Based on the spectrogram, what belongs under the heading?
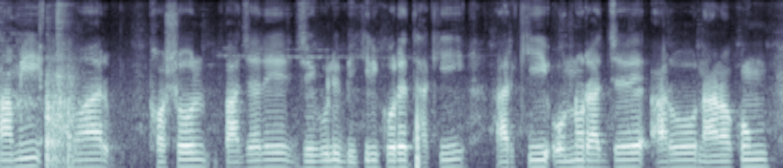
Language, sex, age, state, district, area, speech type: Bengali, male, 18-30, West Bengal, Paschim Bardhaman, rural, spontaneous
